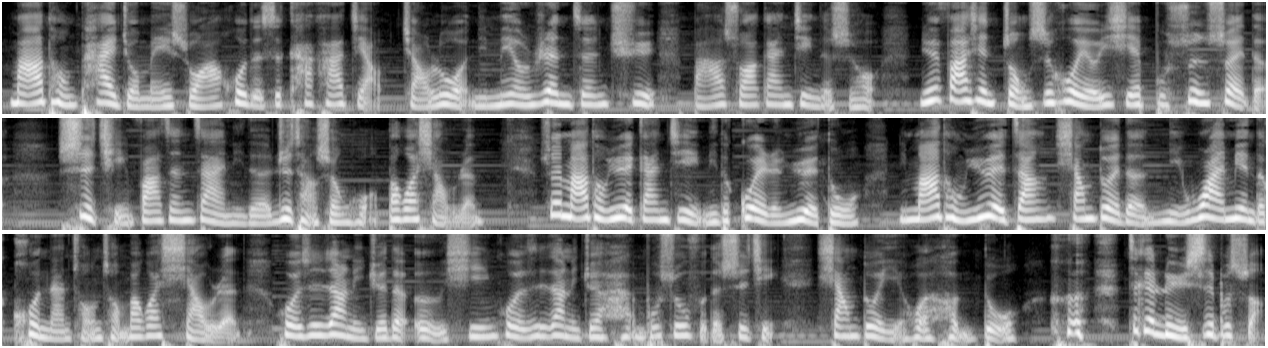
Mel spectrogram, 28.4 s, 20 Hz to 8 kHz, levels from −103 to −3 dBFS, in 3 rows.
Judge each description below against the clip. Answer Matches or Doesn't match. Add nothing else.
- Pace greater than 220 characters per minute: Matches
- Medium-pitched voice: Doesn't match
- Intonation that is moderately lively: Matches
